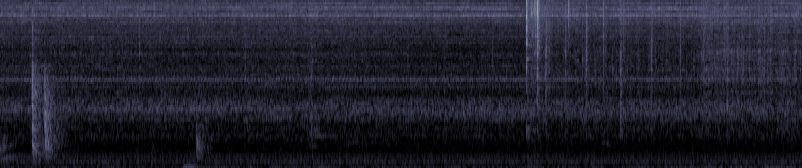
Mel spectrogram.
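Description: Light clicks and taps of a bottle and utensils being handled at a frying pan while sauce ingredients are added: one knock about two seconds in, then a cluster of small clicks a little past halfway, over a steady low hum.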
